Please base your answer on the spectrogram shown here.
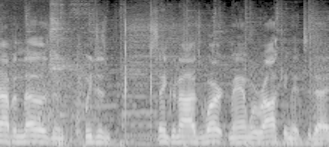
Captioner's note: snaps fingers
